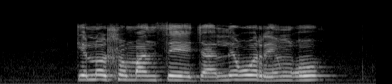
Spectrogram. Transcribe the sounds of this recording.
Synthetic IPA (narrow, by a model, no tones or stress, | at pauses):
kʼɪnɔɬɔman̩set͡ʃʼalɪɣʊreŋ̩ɣʊ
